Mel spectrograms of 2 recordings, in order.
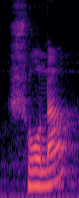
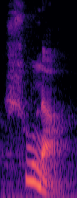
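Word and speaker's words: শোনা: next is listen shona so there are two types of pronunciation for this shona or sunna both are correct shona listen suna listen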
